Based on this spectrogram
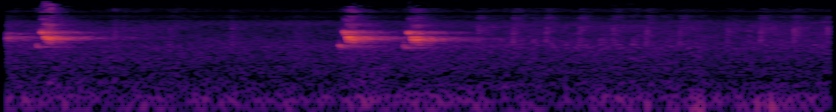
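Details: Male superb lyrebird in courtship display to a passing, uninterested female, Cathedral Range State Park, Victoria, Australia; three loud, sharp, ringing notes, the last two close together, with quiet forest background between them.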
